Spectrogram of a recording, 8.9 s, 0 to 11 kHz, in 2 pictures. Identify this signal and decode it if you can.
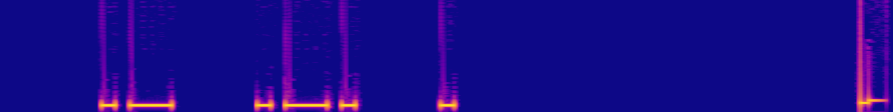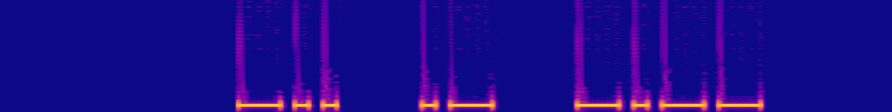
Morse code, heard as a keyed tone, about 17 wpm, spaced as for 12 wpm, 700 Hz. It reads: ARE DAY
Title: 2x Character Spacing - Top 100 Words - 17wpm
